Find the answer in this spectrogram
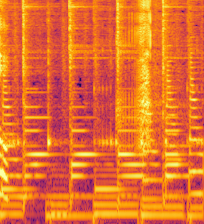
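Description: Children's background music with a steady bouncy bass and plucky keyboard notes. A falling whistle-like glide ends just as it opens, and a brief noisy sound effect comes in about a second and a half in.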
